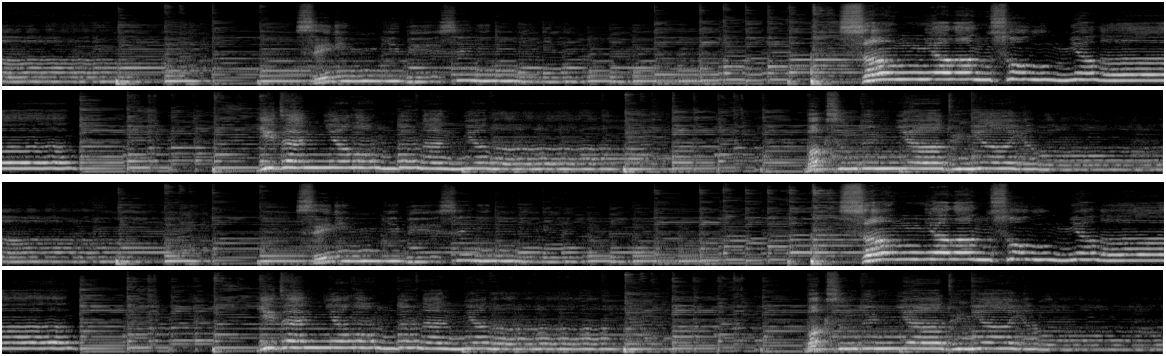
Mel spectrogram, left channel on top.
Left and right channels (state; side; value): normal; both; correlation 0.67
